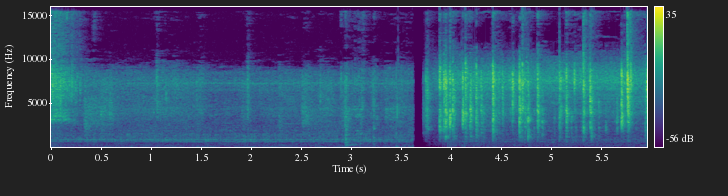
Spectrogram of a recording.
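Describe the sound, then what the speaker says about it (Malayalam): Mustard seeds crackle and pop in hot oil in a pan, a dense, steady patter of tiny bursts that stops for a moment, then returns sharper and louder with scattered snaps. "കടുക് ഇടുന്നു"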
